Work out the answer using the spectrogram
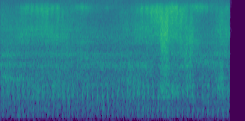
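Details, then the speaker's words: Lidl steam brush: soft steady steam hiss with quick light clicking as the pump draws up water; normal operation. "That's what that clicking noise is. That noise."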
